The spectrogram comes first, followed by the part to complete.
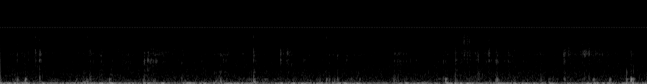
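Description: Footsteps on rock and grit, irregular knocks under a low rumble of camera handling and wind.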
